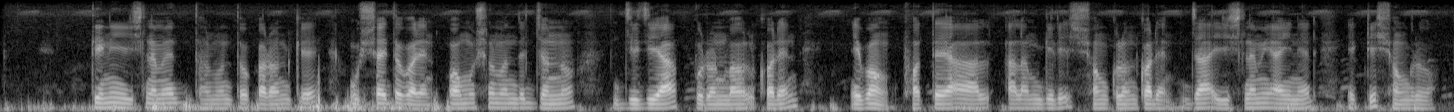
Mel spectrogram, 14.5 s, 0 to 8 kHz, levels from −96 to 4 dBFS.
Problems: constant background noise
